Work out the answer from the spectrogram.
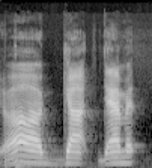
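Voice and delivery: ordinary talk, nothing marked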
